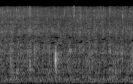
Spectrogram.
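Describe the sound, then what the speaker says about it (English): Floured chicken tenders deep frying in hot oil give a soft, steady sizzle and faint crackle, quiet and continuous with no voices. "And it is still frying."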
